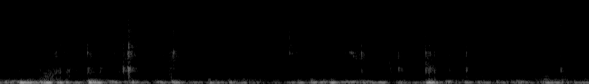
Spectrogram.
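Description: Long nails tap and scratch the silver metal lid and sides of a small round purple plastic cosmetic jar held in both hands against a white surface. The sound is a quiet series of dull, low thuds and soft clicks with faint scratching, each tap dying away quickly.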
